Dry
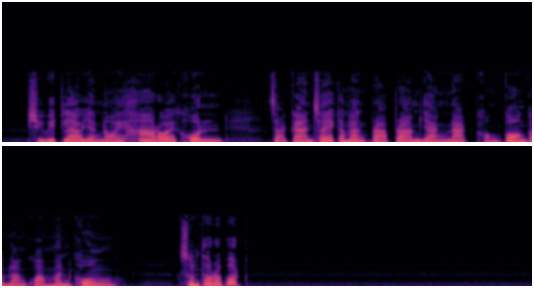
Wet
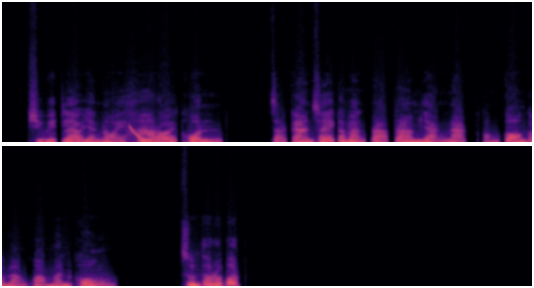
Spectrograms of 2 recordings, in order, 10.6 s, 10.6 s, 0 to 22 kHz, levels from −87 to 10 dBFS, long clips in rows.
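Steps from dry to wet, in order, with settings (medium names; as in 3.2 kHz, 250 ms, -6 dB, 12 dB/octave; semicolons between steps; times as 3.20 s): short-time spectra conjugated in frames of 48 ms; crossover distortion -51.5 dBFS; painted sound fall, 1.27–1.47 s, 300–2800 Hz -30 dBFS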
